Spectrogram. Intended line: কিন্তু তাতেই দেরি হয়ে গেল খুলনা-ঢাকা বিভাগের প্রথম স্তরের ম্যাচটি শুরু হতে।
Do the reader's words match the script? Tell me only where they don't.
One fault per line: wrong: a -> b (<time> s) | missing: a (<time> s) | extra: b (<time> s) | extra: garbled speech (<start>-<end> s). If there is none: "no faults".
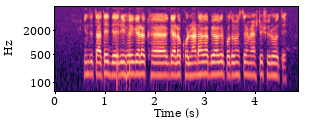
no faults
